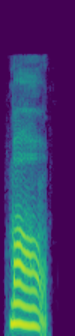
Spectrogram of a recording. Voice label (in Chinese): "冒", Chinese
